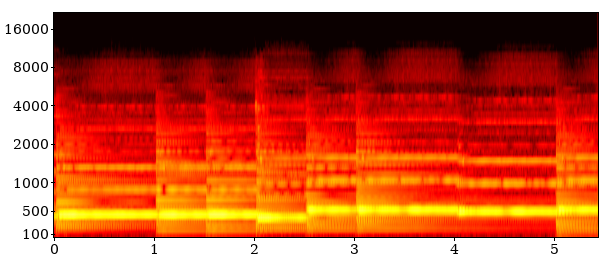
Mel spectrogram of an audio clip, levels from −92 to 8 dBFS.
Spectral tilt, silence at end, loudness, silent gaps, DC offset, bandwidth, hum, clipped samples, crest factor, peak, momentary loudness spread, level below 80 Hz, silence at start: -6 dB/octave; 0 s; -17 LUFS; none; under 0.1%; 8.6 kHz; none; under 0.1%; 10 dB; -6 dBFS; 4 LU; -62 dBFS; 0 s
